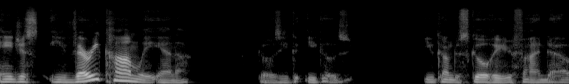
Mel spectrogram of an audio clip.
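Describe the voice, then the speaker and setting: A man with an American accent speaks at a moderate pace in a fairly low, somewhat breathy voice with ordinary pitch variation and long, frequent pauses, on a very clean recording with a silent background. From Boston, Massachusetts. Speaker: executive coach and former baseball player. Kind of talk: podcast interview storytelling.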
